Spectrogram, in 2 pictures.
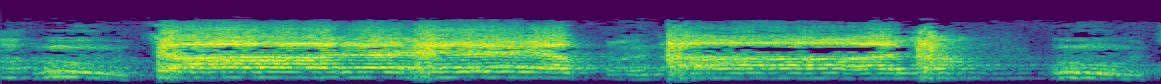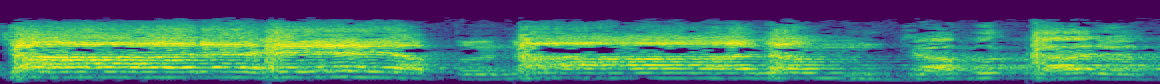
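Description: A male voice chanting a noha, an Urdu Shia lament, in long held phrases with short breaks between them.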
